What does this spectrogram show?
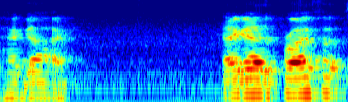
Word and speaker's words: Haggai: Or I looked up the Hebrew pronunciation, it's Haggai. Haggai. It's a guttural, Haggai.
